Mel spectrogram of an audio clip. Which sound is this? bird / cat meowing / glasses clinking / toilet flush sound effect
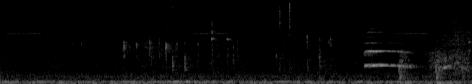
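cat meowing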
